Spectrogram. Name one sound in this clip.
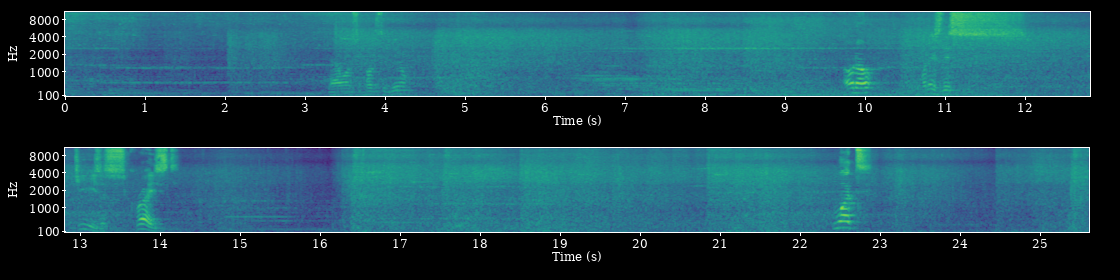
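Magic blasts and explosions roar loudly.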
